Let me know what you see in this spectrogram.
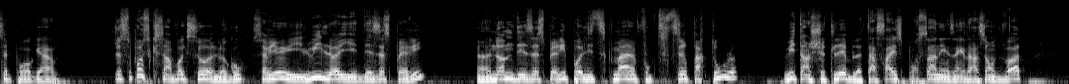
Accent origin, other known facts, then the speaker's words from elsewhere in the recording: Canada; Moi, je suis canadien.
